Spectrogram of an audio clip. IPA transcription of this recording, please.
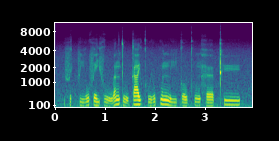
f ɪ˨˥ k̚ f iː˨˥ w f e˨ j f uː˨˩ w ɐ˥ ŋ t̪ uː˨˩ k aː˥ j kʷʰ iː˨˥ w kʷ ɐ˥ n m iː˨ k o˨˧ w kʷʰ ɐ˧ ŋ h œː˨ p̚ kʰ yː˥

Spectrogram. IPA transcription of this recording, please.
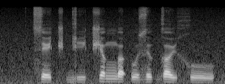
t͡s e t͡ʃ ɡ i t͡ʃ ʌ ŋ ʌ ʔ u z ɯ ɡ ʌ y̯ x u

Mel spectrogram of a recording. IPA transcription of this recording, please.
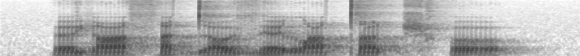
ɐ j ɑ sˤ ɐ d ɔ z ɐ l e tˤ ɐ ʈ͡ʂʰ ɔ

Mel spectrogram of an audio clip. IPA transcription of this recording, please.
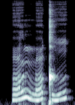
ʏ˨˥ l mː ø˨˥ ǃ i˨˥

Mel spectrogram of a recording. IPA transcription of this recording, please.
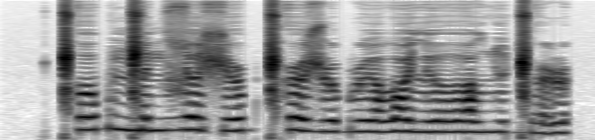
ǁʰ ɤ b ə ŋ͡ǁ e n ɮ ə ʃ ə˞ b ǁʰ ə˞ ʒ ɭ o b ɭ ʏː lˠ ʏ lʲ ɤː lˠ ʎ ʏ ɡ͡ǁ ə˞ ɭ

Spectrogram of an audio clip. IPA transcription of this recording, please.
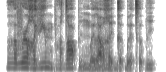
ɦ ʌ v ə˞ ʁ ə vʲ ə˞ m bʱ ʊ dˤ ə˞ p ḭ m ə̰ l ɑ̰ ʁ ḭ ɡ ə̰ ɓ ə̰ tʼ ə̰ p i

